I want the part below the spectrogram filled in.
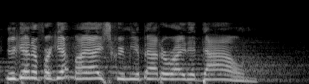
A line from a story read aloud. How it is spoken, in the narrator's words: yelled out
